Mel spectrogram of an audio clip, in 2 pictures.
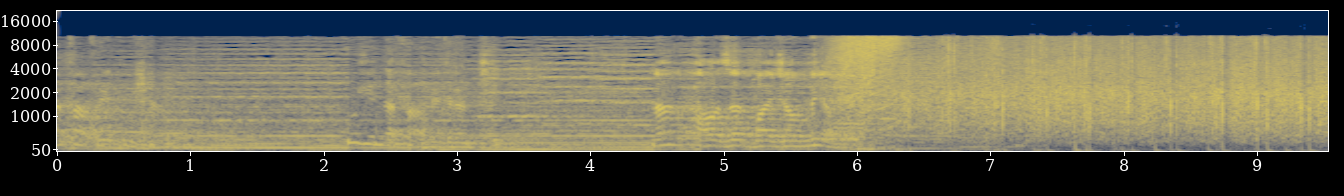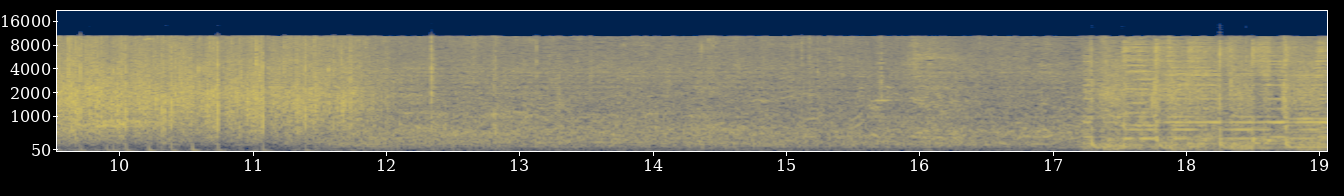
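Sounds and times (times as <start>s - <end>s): audience applauding: 6.1s - 12.2s.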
